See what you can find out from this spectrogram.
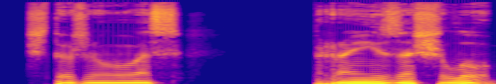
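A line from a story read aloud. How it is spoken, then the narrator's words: Muttered. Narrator (Russian): пробормотал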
